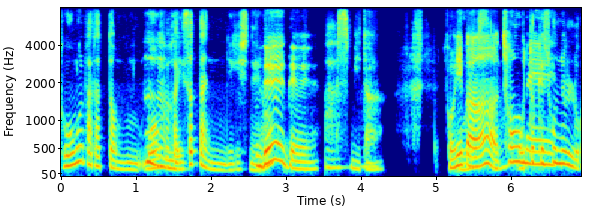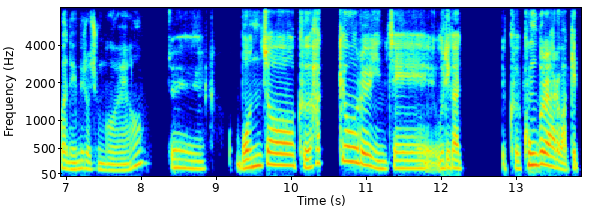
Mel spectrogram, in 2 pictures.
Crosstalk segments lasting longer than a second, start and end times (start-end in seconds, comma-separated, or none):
5.2-6.6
